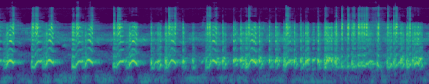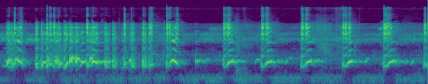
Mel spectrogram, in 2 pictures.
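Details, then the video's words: Barred rail calling, a recording meant as a hunting lure: rapid harsh, rising-and-falling nasal notes, a dense overlapping burst midway, then evenly spaced single notes again toward the end. "HONI NG TIKLING SOUND EFFECT BIRD HUNTING RUAK RUAK"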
